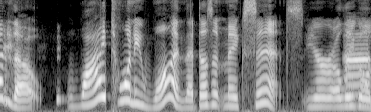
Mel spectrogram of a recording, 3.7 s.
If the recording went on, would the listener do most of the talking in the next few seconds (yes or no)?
yes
